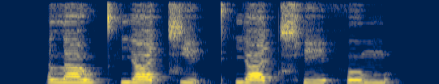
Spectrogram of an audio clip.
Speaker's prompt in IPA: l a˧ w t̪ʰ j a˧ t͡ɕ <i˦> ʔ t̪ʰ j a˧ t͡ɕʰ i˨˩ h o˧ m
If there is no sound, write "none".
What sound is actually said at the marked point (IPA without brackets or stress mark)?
i˨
